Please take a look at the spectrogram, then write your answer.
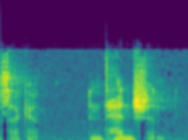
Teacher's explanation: How many syllables are in intention? 3, stress on the second,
